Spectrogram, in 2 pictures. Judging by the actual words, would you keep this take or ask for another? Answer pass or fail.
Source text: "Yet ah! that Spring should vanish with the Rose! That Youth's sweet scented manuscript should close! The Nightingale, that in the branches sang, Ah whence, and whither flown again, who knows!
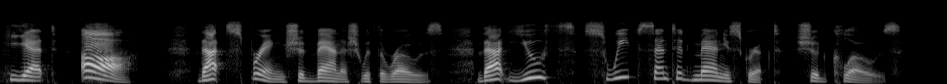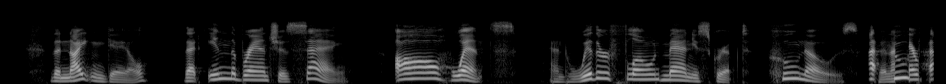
fail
